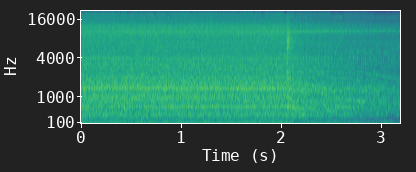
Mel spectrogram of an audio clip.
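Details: 2004 EZGO TXT gas golf cart during full service: smooth steady idle thrum then easing off, charging system holding about 14.5 volts; healthy idle, battery good on load test.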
